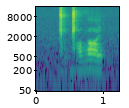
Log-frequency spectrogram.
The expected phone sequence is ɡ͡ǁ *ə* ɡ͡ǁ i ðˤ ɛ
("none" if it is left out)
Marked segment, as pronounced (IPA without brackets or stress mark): ə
